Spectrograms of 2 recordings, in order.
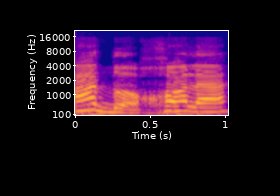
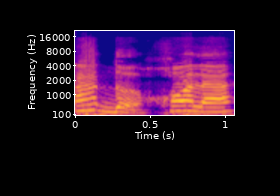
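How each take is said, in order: Both takes have the same delivery.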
